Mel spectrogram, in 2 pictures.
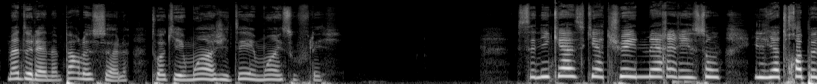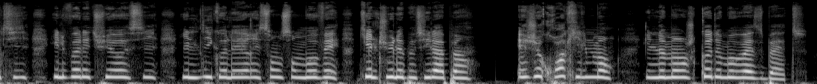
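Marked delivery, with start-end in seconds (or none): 5.2-16.3 put-on high, urgent child explaining; earnest little girl. Madeleine explaining to her mother, earnest and high. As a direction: plead the case to mother.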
